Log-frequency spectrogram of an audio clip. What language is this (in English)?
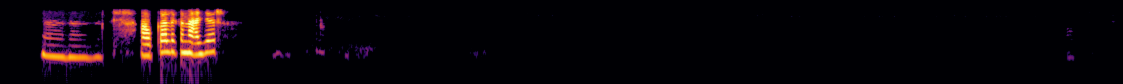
Santali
